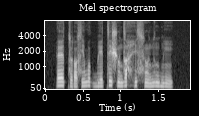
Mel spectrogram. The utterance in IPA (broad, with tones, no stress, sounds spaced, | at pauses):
ɛ˧ t o˨ ɾ ɔ˨ s i˨˦ w o˦˨ ɡ͡b e˧ t e˦ ʃ ũ˧ d a˦ h i˦˨ s ũ˧ d ũ˦ ɡ͡b ĩ˦˨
